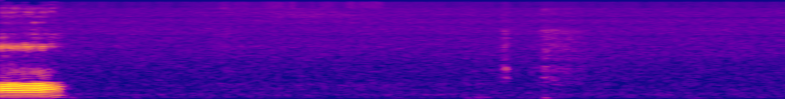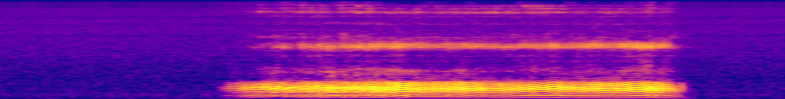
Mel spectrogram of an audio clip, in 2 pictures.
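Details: French Bulldog named Napo, sound asleep after an excited, tiring walk, snoring indoors: a brief rasping snore at the start, a long quiet pause, then one drawn-out, vibrating, throaty snore lasting over two seconds.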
